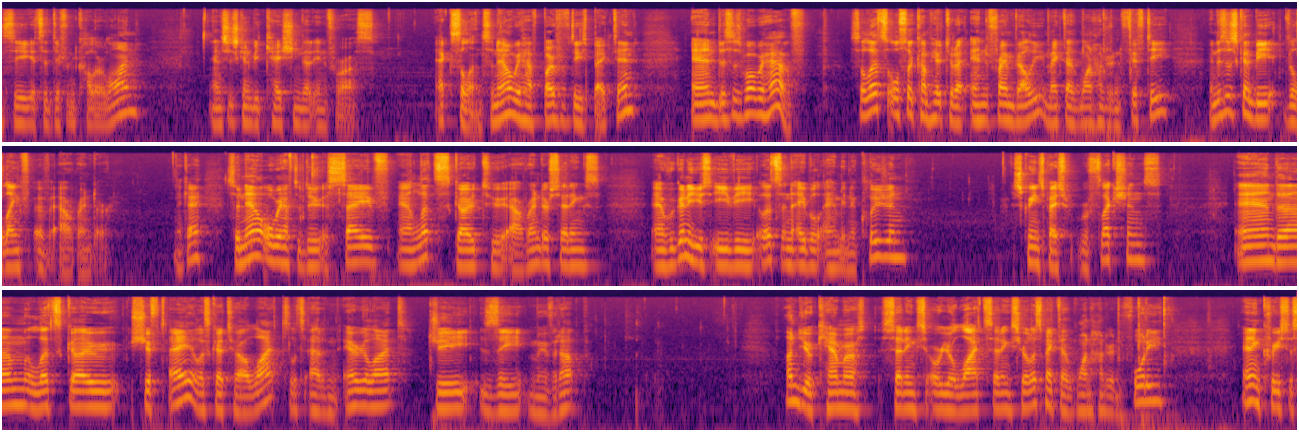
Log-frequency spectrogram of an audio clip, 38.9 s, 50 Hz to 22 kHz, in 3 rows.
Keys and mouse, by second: 5.0 space, 8.8-9.2 drag, 8.8-9.2 middle drag, 8.8-9.2 right drag, 9.2 space, 12.7 space, 13.9 click, 13.9 middle click, 13.9 right click, 15.9 space, 16.3 ctrl+s, 16.6 ctrl+s, 16.6 ctrl+middle click, 16.8-18.2 middle drag, 18.2-19.0 drag, 21.1 middle click, 23.1 middle click, 27.4 shift+a, 27.5-30.1 drag, 30.1 g, 30.4-33.2 drag, 36.0-38.8 middle drag.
